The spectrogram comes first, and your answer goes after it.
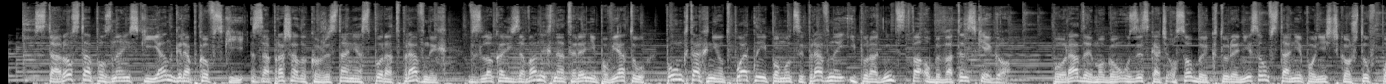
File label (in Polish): spot radiowy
